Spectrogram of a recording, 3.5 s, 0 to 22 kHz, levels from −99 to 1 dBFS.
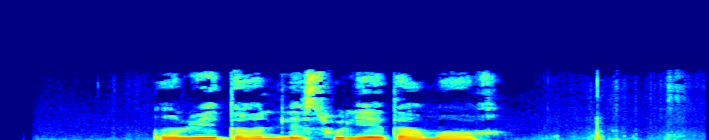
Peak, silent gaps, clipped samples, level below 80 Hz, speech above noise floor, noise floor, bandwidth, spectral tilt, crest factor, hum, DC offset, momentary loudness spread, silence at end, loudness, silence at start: -12 dBFS; none; under 0.1%; -78 dBFS; 46 dB; -71 dBFS; 11.5 kHz; -5.5 dB/octave; 16 dB; none; under 0.1%; 23 LU; 0.55 s; -26 LUFS; 0.75 s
